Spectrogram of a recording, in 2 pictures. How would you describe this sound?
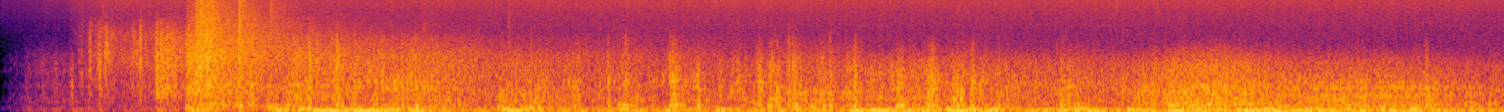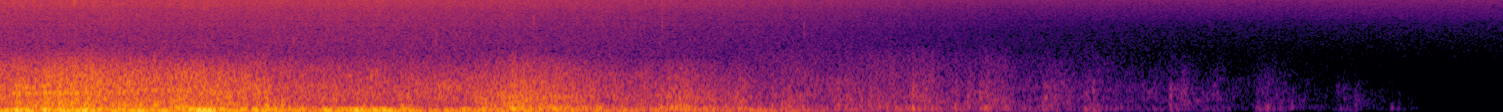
Lightning strike plus Thunder
This audio clip is a computer generated sound using various synthesizers, and field recordings.
This was edited with gold wave using some spectrum filters and a volume shaper.
This was originally two different sounds mixed and then buffed to get this output.
doors, thunderstorm, nature, Lightning, field-recording, weather, plus, strike, out, sound, Thunder, project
